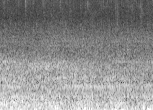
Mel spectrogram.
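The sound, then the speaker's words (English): Rain falls in a steady, dense hiss, soft and even throughout, with no separate drops or thunder standing out. “I hate the rain. But, you know, we are in a drought, so it's nice.”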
